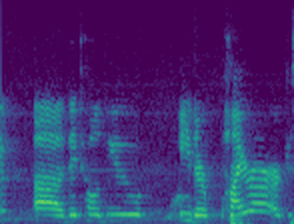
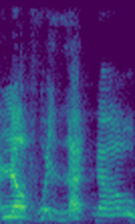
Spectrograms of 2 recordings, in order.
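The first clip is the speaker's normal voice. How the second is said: resounding, booming, rough guard's bellow; 7 semitones higher than usual. Game master voicing a guard who catches a player sneaking past, booming voice. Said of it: "you hear a booming voice go".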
